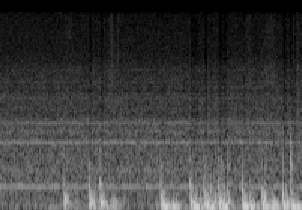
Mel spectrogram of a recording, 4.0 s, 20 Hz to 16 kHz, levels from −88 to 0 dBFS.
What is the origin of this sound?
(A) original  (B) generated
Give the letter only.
A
